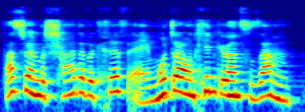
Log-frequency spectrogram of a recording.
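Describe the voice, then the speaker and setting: A woman's voice: fairly high pitch, fast talker, darkish tone. A woman in her thirties hosting a casual monologue podcast as a parenting coach, talking passionately and rambling with emphatic repetitions. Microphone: podcast microphone.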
